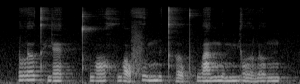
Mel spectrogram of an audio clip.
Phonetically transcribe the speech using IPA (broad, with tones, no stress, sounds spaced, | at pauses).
l ɤ˥ t̪ʰ j ɛ˨ | t̪ʰ w ɔ˧˥ x w ɔ̰˨˩ f u˥˧ m i˥˩ t̪ʰ ɤ̰˨˩ pʰ w ä˥ n̪ u˥˧ m j o˥˩ ʊ̯ l ʊ˥ ŋ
